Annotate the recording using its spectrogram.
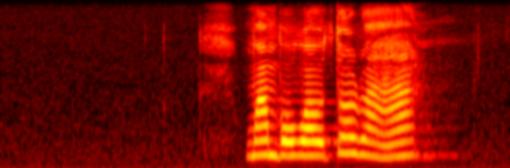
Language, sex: Venda, female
